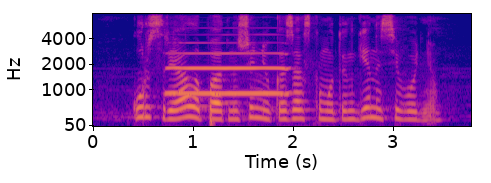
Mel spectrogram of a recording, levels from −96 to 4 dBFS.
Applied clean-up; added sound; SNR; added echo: none; Wind instrument, woodwind instrument; -3 dB; none.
